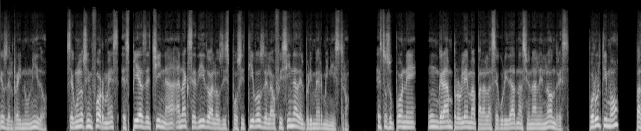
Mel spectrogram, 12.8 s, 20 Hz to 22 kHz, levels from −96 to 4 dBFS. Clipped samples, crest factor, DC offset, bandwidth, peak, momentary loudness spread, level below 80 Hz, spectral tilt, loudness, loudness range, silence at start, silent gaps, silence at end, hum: under 0.1%; 16 dB; under 0.1%; 15 kHz; -4 dBFS; 7 LU; -46 dBFS; -6 dB/octave; -20 LUFS; 2 LU; 0 s; none; 0 s; none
